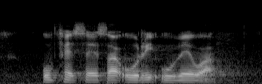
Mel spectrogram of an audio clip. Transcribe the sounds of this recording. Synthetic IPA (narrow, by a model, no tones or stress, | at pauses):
up̪fʰɛsɛsaʔuriʔuβɛwa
